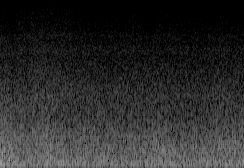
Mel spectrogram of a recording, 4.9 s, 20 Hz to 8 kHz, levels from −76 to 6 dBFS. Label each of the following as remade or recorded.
recorded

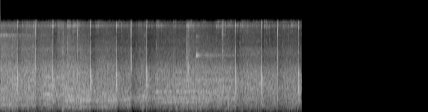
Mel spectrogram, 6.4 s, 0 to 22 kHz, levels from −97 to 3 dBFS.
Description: recorded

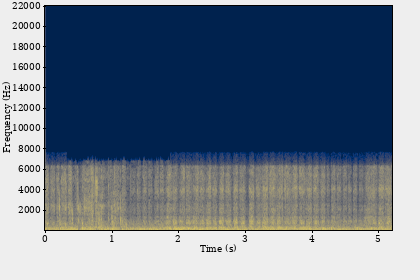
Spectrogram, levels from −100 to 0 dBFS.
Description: recorded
